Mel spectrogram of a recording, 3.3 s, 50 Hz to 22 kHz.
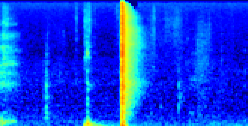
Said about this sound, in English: Okay, okay. Let's all clap when it reaches the minute mark. Okay. So okay. In like 5 seconds.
